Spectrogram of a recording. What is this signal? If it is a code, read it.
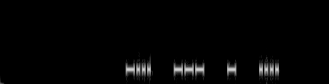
Morse code, heard as a keyed tone, about 46 wpm, spaced as for 25 wpm, 700 Hz. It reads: BOTH
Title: 3x Character Spacing - Top 300 Words - 45wpm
